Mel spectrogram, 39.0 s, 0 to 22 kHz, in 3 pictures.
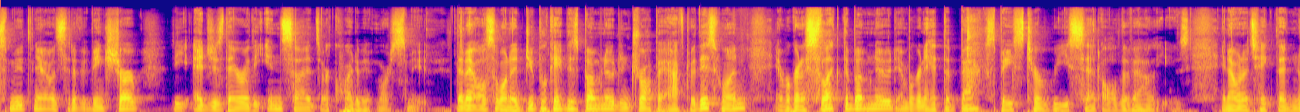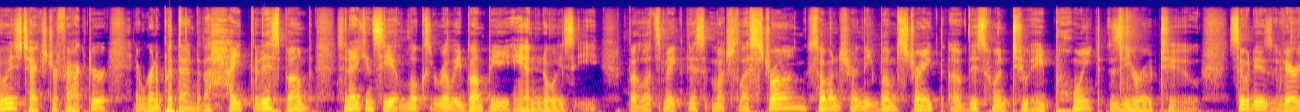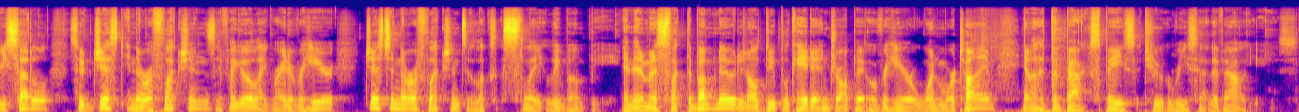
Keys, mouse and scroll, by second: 3.3 click, 4.0 middle click, 4.9 click, 5.1 shift+d, 6.8 click, 7.6 click, 9.5 BackSpace, 10.4 click, 11.6 click, 11.9 a, 12.0 middle drag, 13.3-15.1 drag, 18.1 middle click, 21.3-24.0 drag, 25.7 shift+middle drag, 26.3 shift+middle click, 26.7 shift+middle click, 27.3 shift+middle drag, 28.1 shift+middle click, 28.6 shift+middle click, 31.7 shift+middle drag, 32.2 g, 32.2 a, 32.4 click, 33.4 shift+d, 34.8 click, 36.3 BackSpace, 37.3 click.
